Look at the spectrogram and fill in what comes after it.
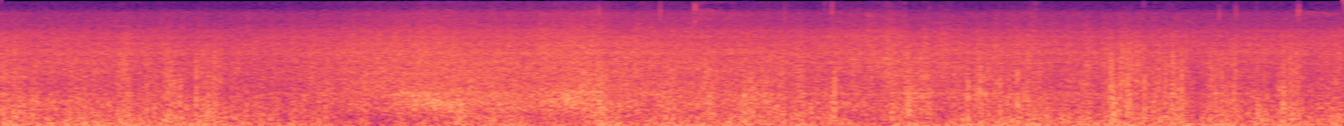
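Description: A passenger train car rolling along the rails, with wind buffeting the microphone held outside beside the car.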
